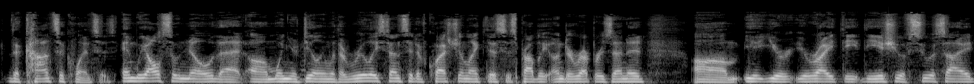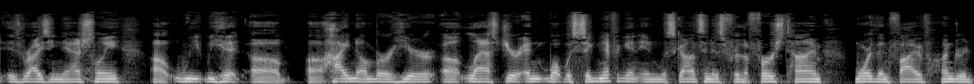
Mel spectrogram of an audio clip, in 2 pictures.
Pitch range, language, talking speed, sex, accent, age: 120-135 Hz, English, 185 wpm, male, American, 40-59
